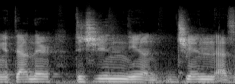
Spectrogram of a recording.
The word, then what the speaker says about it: Djinn: Djinn, Djinn as it's pronounced, but no chaser.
